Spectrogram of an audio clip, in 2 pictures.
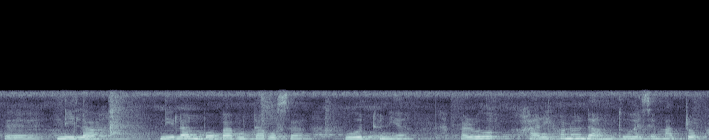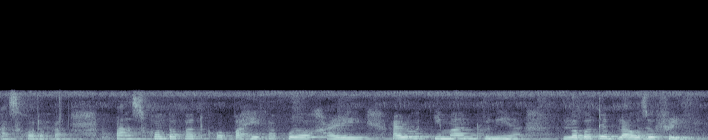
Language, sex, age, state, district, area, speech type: Assamese, female, 60+, Assam, Nagaon, rural, spontaneous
